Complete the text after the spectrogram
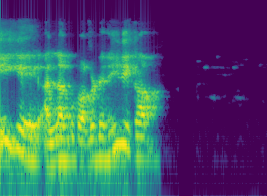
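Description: A young man speaks calmly into a microphone over an online call.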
